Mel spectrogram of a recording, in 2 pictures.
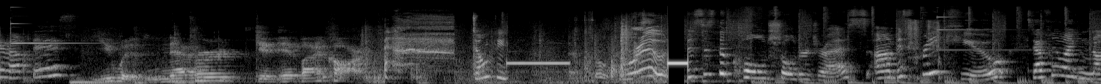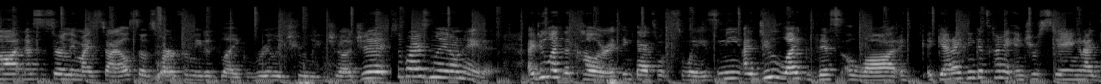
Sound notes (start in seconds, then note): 3.8 laughing; 5.0 beeping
